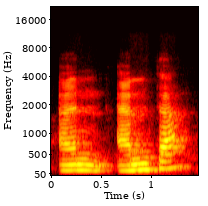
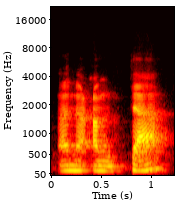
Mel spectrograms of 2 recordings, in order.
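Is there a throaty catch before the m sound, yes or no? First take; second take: no; yes. First: A plain vowel comes before the m. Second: A throaty ain sound comes before the m. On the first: The speaker calls it wrong. "as opposed to um, saying" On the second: The speaker calls it right. "So that's an ain"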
